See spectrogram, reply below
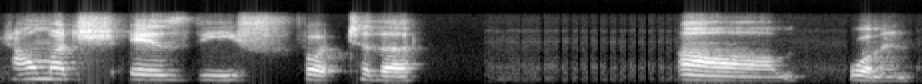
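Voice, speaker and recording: A woman's voice: mid-range voice, very slow, a bit bright, poor audio. A woman playing in a tabletop game, giving brief, hesitant replies. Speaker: player. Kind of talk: casual tabletop play.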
